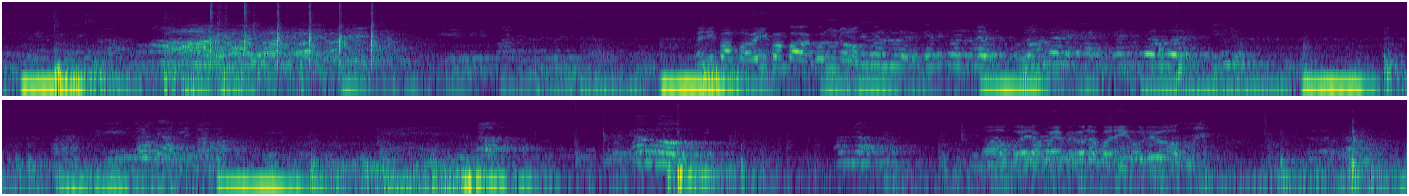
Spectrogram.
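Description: Men shout and call out to each other across an echoing indoor pitch.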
